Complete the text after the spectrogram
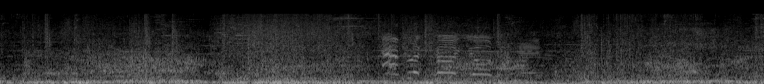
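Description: Video game combat effects clash and whoosh.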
